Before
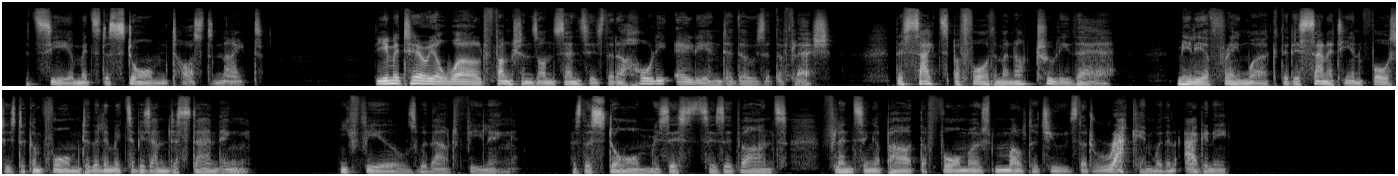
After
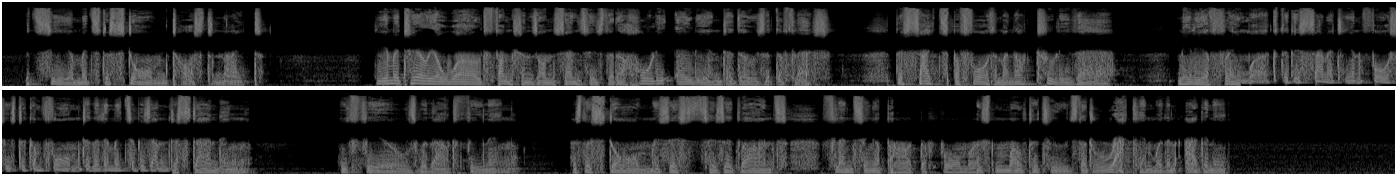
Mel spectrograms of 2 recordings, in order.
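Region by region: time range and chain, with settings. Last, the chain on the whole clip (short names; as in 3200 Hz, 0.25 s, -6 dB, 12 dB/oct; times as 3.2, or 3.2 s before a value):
12.38–15.65 rippled Chebyshev high-pass 180 Hz, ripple 3 dB + three-band squash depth 40%
22.85–23.69 LPF 2100 Hz + fixed phaser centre 710 Hz, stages 6
whole clip: Chebyshev band-stop 1600–5300 Hz, order 4; spectral compressor 4:1; gain -4.5 dB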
